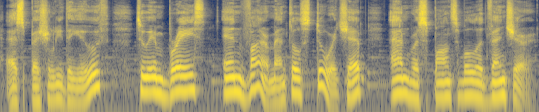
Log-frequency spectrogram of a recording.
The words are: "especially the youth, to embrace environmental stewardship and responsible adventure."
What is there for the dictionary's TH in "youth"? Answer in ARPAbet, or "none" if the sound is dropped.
TH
